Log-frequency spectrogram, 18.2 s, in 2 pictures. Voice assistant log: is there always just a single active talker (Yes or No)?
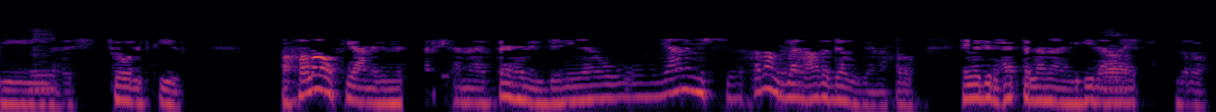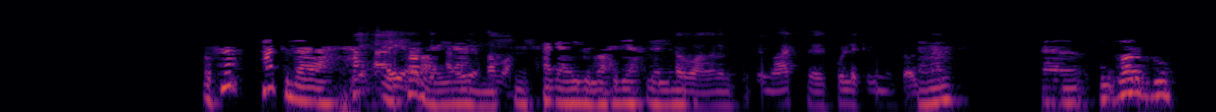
No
